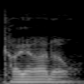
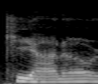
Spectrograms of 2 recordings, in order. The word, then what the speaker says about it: Kayano: He would kill the pronunciation of Kayano. Oh. So I would always harass him. What do we say? Keanu or something. Okay, yeah. Like, it's not Keanu Reeves, man.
